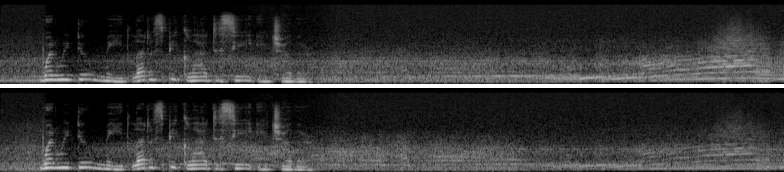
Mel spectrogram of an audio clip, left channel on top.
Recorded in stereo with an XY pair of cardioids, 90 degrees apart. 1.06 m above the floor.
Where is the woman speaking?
30° right, 1.4 m.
